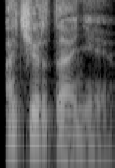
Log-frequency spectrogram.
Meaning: outline (line marking the boundary of an object figure)
- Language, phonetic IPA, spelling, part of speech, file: Russian, [ɐt͡ɕɪrˈtanʲɪje], очертание, noun, Ru-очертание.ogg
